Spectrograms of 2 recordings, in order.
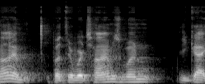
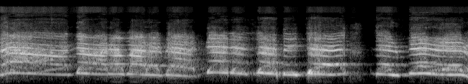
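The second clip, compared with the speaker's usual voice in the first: put-on, very high child yelling, it stretched. Retelling a small child at a store, imitating a kid yelling. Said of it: "yelling at their parent".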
